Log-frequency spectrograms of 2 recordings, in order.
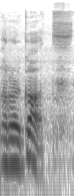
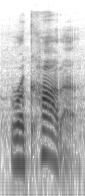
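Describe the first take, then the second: First: It is said with an old Italian dialect pronunciation. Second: It is said with a standard American pronunciation. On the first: "We always say ragotte. ... It's like the old Italian way" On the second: "the Americans would say"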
